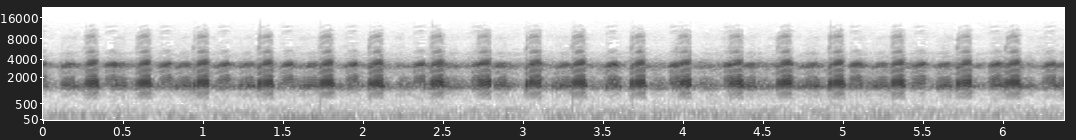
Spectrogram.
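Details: Frogs in a May rice paddy flooded ahead of transplanting, calling at night in courtship before laying eggs, captured with a Sony PCM-D100; loud grating croaks in bursts roughly every second or less, overlapping neighbours filling the gaps.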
